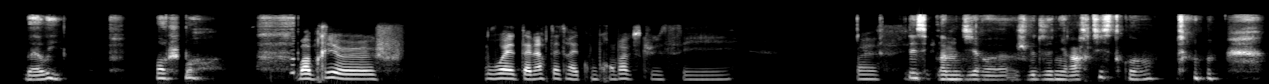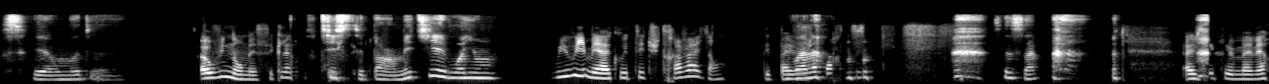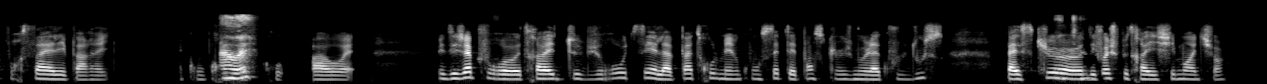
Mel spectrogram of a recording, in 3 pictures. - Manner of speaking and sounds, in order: yawn; tapping; sigh; other background noise; chuckle; chuckle
- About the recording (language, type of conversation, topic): French, unstructured, Qu’est-ce qui te motive le plus au travail ?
